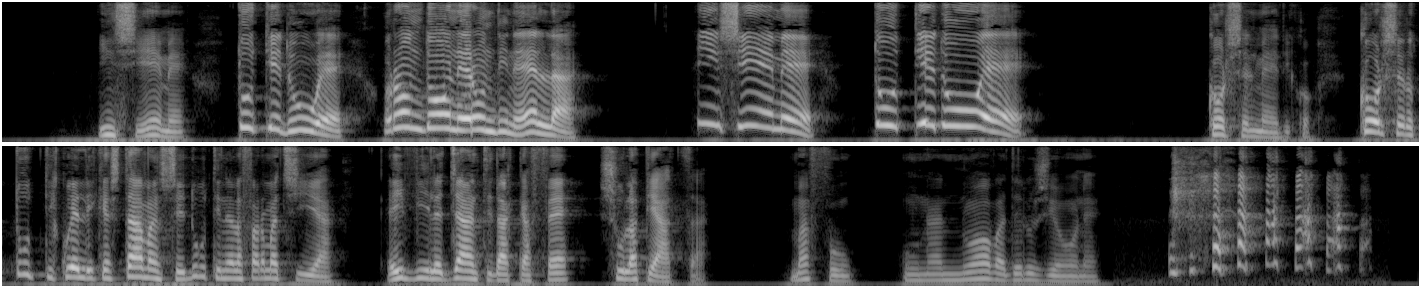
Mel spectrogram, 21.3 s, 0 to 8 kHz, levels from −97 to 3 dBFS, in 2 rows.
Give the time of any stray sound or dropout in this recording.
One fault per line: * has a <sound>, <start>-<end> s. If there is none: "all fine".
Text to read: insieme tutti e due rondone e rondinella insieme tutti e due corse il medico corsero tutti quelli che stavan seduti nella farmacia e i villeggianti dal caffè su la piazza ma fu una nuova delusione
* has a laugh, 19.4-20.9 s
